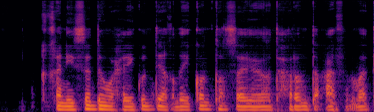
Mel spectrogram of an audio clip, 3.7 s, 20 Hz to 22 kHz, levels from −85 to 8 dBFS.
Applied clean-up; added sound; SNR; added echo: neural mask model DeepFilterNet 3.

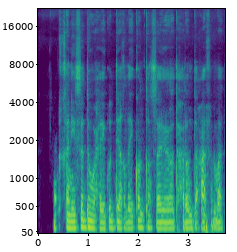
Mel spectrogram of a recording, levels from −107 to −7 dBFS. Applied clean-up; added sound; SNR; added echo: neural mask model Resemble Enhance denoiser.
